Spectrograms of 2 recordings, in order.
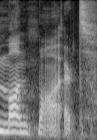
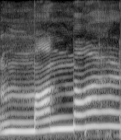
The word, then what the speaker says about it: Montmartre: christian's apartment we're in montmartre yeah how do you say it monmar it would be montmart because it's m-a-r-t-r-e right there's two so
